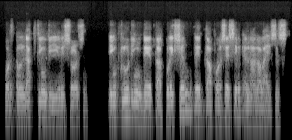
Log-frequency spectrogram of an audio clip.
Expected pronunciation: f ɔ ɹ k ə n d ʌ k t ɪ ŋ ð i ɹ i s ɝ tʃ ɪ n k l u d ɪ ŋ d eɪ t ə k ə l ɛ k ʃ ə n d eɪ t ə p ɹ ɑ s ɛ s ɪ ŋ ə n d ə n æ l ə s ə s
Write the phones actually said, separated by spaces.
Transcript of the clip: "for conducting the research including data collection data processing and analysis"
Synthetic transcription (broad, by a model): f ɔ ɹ k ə n d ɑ k t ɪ ŋ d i ɹ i s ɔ s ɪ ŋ k l u d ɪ ŋ d eɪ t ə k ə l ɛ k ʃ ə n d eɪ t ə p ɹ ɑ s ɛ s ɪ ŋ ə n d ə n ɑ l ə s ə s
